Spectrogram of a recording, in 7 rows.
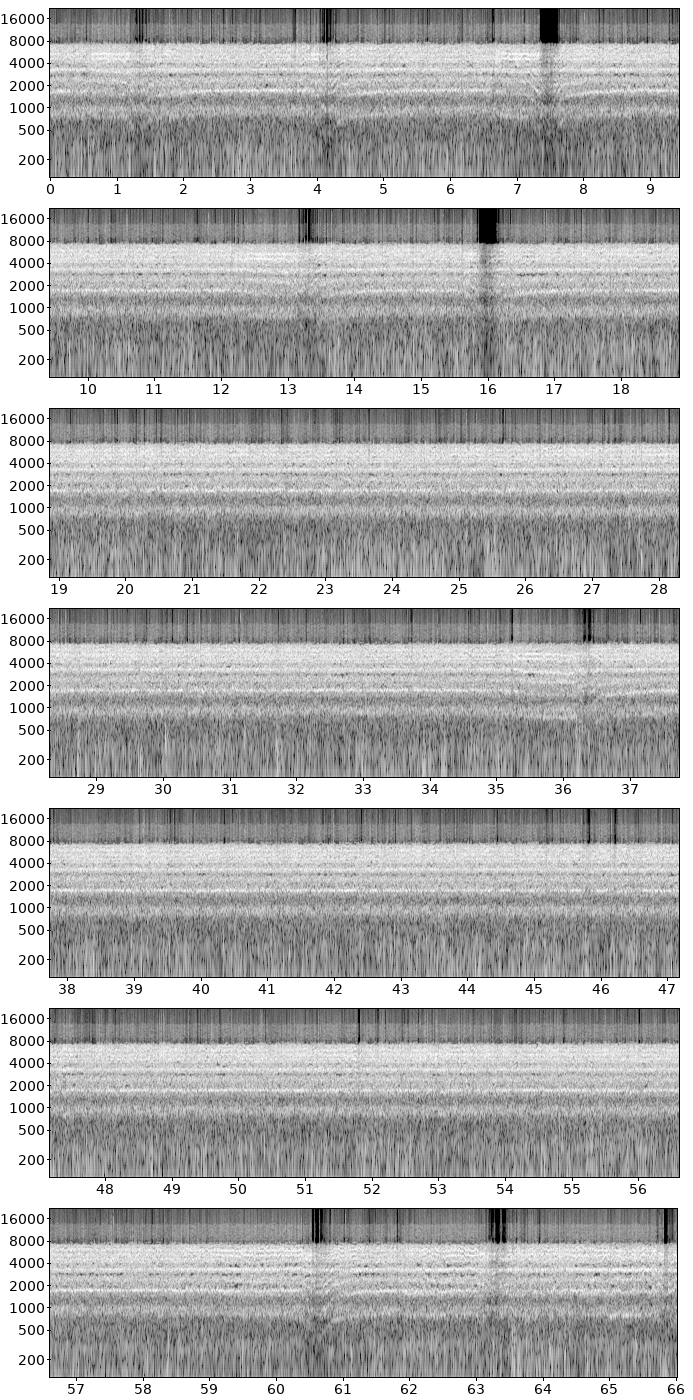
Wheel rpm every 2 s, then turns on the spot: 200, 220, 200, 190, 220, 230, 200, 200, 210, 230, 240, 230, 240, 240, 230, 230, 230, 220, 200, 230, 230, 230, 230, 240, 230, 230, 240, 230, 230, 230, 190, 170, 200.
none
